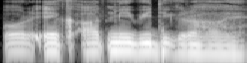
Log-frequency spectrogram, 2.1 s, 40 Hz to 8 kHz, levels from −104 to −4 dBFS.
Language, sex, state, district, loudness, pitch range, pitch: Hindi, male, Arunachal Pradesh, Lower Dibang Valley, -15 LUFS, 100-110 Hz, 110 Hz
